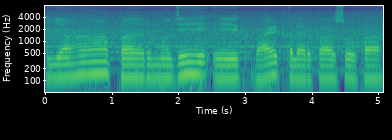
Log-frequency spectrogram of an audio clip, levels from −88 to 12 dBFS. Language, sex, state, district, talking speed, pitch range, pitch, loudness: Hindi, male, Madhya Pradesh, Katni, 95 wpm, 120-140 Hz, 125 Hz, -16 LUFS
